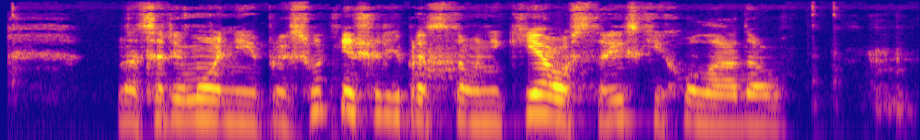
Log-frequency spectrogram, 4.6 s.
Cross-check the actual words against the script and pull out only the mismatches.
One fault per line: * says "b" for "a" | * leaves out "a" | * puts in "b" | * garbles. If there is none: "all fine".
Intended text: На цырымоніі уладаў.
* puts in "прысутнічалі прадстаўнікі аўстрыйскіх"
